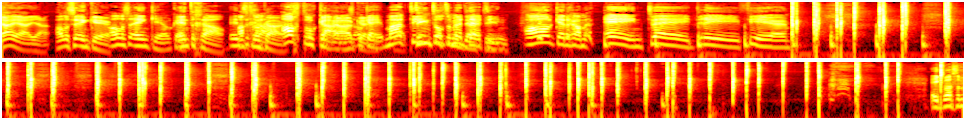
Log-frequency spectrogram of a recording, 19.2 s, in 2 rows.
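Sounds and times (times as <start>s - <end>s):
speech: 0.0s - 8.4s, 18.9s - 19.2s
three people clapping a rhythmic piece: 7.4s - 19.2s.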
